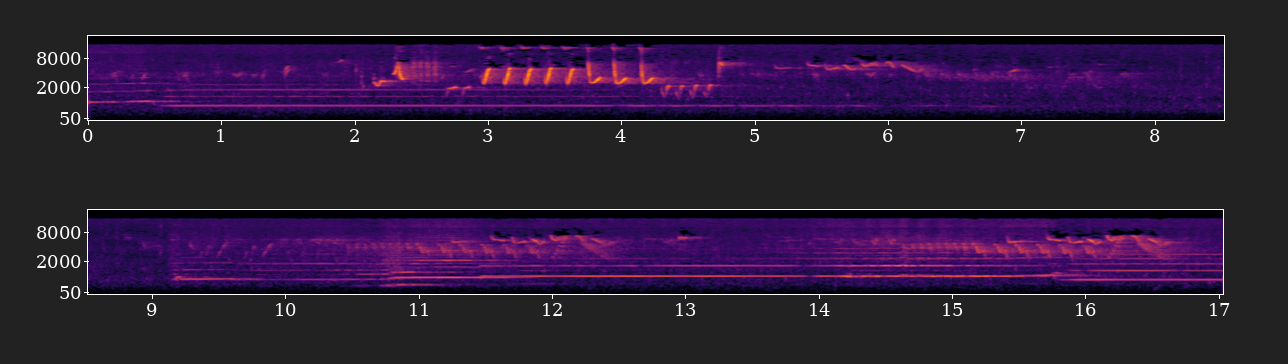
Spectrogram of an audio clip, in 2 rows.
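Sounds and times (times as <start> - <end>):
held flute note: 0.0 - 3.8, 9.2 - 17.0
songbird chirping: 0.0 - 17.0.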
